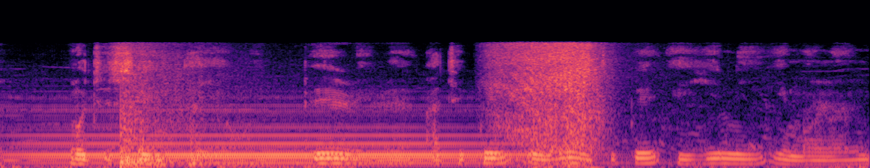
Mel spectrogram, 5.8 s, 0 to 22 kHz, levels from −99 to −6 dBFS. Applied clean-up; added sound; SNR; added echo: none; Fireworks + Bowed string instrument; -2 dB; none.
